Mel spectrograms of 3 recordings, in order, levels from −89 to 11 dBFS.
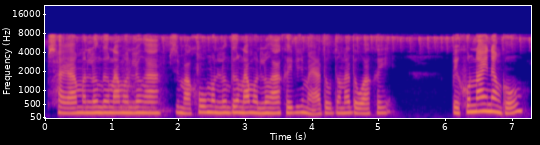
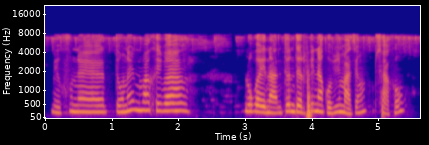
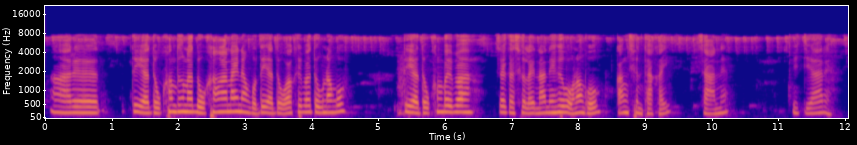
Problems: constant background noise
